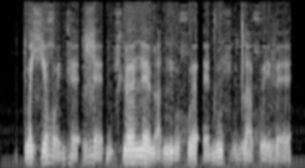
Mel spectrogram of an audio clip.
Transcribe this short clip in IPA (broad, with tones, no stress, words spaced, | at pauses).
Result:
tʷa˩˥çe˩˥ʁʷḛ˩ ɡʱɛ̰˧ʔɮɛ̰˥˩ɓṵ˩˥çɳɜ˥ nɛ˥˩ɳa̰˧dn̪ṵ˥χʷɜ˩˥ ʔɛ̰˧d̪u˥ çṵ˥˩dla̰˧χʷḛ˥˩vɛ̰˩˥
